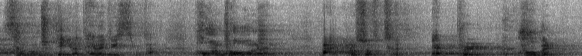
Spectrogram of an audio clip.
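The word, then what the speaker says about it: Pwn2Own: 이 친구가 어떤 일을 저질렀냐면 여기 PWN to OWN 이렇게 돼 있죠. 이걸 Phone to Own이라고 읽습니다.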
